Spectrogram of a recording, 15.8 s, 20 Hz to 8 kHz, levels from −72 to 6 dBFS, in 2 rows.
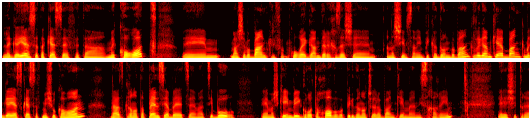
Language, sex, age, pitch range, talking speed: Hebrew, female, 30-49, 175-225 Hz, 135 wpm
